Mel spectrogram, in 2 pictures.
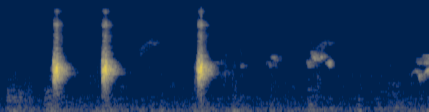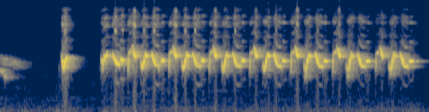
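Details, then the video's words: Sooty-headed bulbul, a 'garuda' trucukan singing to draw other bulbuls into song: a few sharp clicks and soft notes, then about three seconds of loud, rapid, looping whistled phrases, rising and falling in a steady bubbly rhythm. "SEMUA TRUCUKAN PASTI IKUT BUNYI DENGAR SUARA TRUCUKAN GARUDA GACOR INI"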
